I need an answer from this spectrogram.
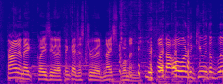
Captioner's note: laughs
